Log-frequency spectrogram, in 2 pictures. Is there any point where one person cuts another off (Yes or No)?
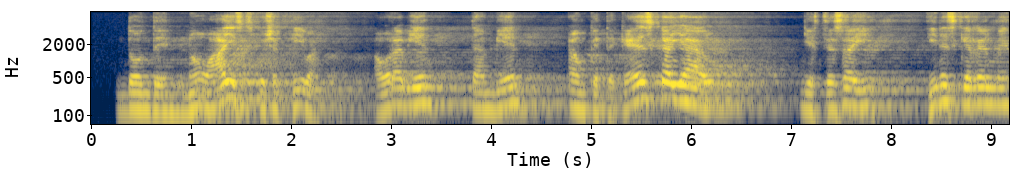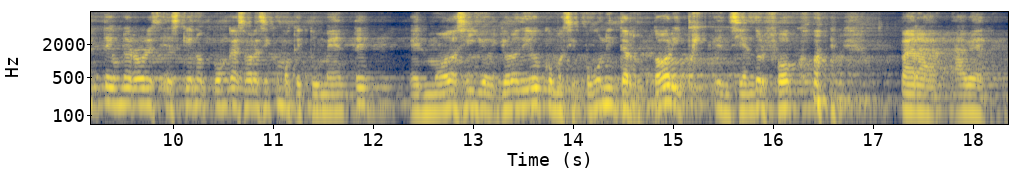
No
